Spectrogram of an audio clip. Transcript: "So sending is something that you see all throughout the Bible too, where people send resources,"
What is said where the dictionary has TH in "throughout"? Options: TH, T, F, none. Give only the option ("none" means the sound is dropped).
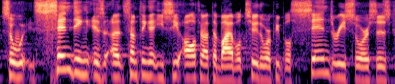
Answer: TH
